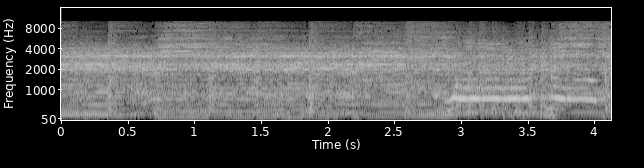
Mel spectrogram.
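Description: Live punk rock band, electric guitars and a drum kit, playing loudly in a steady driving rhythm, with one long held note about three seconds in.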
